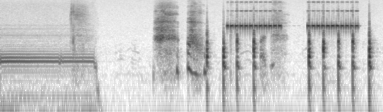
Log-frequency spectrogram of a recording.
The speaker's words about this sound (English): Don't you hear the alarm?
